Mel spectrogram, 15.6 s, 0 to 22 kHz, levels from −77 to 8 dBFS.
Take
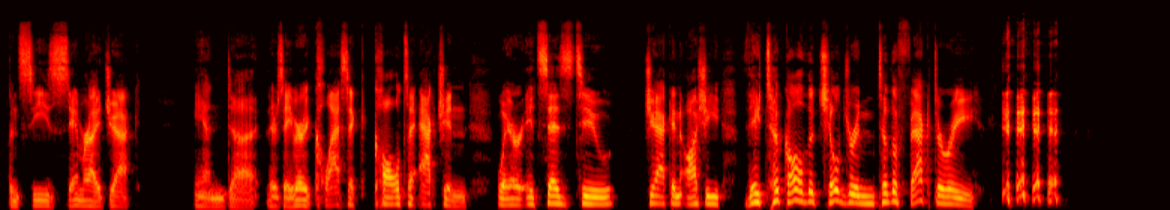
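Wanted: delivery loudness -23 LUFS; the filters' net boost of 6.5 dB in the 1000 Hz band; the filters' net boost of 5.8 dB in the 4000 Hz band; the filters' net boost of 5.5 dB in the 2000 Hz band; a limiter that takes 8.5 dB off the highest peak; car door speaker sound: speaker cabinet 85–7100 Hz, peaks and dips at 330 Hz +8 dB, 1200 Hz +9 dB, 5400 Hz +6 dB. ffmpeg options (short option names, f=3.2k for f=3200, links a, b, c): -af "equalizer=f=1k:t=o:g=3,equalizer=f=2k:t=o:g=3.5,equalizer=f=4k:t=o:g=4.5,alimiter=limit=-11.5dB:level=0:latency=1,highpass=85,equalizer=f=330:t=q:w=4:g=8,equalizer=f=1.2k:t=q:w=4:g=9,equalizer=f=5.4k:t=q:w=4:g=6,lowpass=f=7.1k:w=0.5412,lowpass=f=7.1k:w=1.3066,volume=-0.5dB"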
